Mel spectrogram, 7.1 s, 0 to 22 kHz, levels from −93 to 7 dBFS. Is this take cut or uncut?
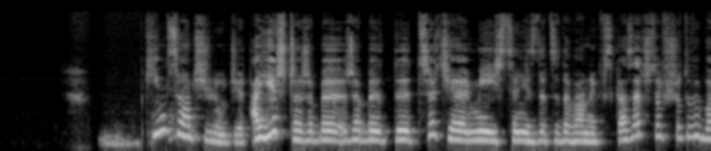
cut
